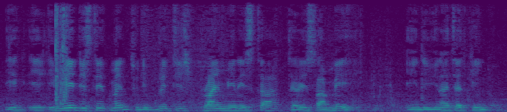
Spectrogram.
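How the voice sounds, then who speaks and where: A Nigerian man hosting a radio show, delivering formal commentary and introductions with deliberate, emphatic phrasing. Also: medium pitch. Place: radio studio. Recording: distant mic with faint background noise.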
